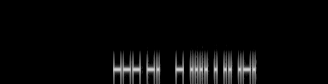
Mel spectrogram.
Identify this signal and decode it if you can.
Morse code, heard as a keyed tone, about 50 wpm, 700 Hz. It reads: ON THEIR
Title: Sets of 2 Words 50wpm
